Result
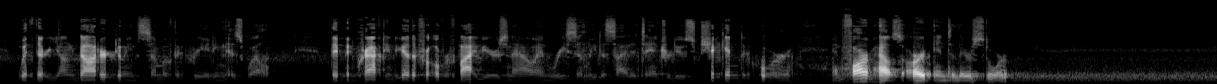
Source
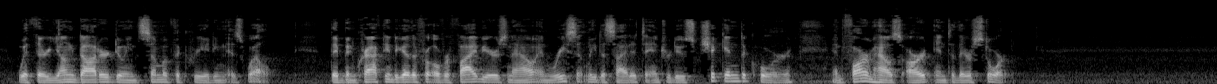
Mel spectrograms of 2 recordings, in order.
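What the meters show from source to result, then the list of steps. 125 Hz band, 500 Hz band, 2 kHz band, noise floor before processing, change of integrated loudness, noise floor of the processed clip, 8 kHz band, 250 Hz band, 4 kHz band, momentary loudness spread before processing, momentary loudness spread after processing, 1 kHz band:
under -30 dB, 0.0 dB, +6.0 dB, -54 dBFS, +2.5 dB, -60 dBFS, -5.5 dB, -15.5 dB, -2.5 dB, 8 LU, 23 LU, +3.5 dB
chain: level held to a coarse grid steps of 20 dB; high-pass sweep 1.4 kHz -> 340 Hz, 7.24–9.84 s; Chebyshev shaper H 5 -40 dB, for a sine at -5.5 dBFS; trim +4.5 dB

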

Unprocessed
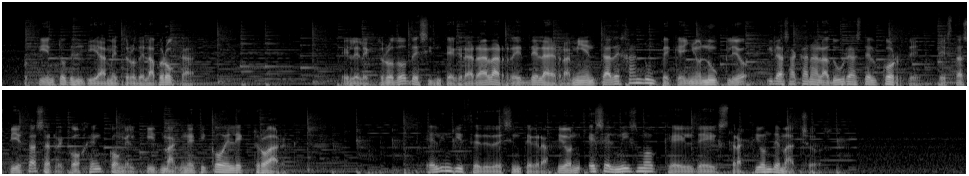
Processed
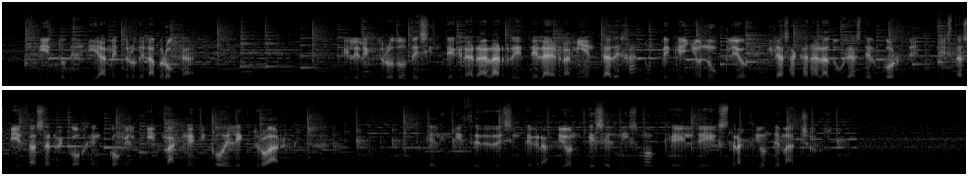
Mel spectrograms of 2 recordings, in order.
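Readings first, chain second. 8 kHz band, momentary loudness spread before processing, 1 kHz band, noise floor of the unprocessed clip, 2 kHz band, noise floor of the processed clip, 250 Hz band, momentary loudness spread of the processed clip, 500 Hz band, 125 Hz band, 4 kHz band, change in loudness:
+5.0 dB, 18 LU, -1.0 dB, -55 dBFS, +4.5 dB, -58 dBFS, under -40 dB, 14 LU, -26.5 dB, under -40 dB, +5.0 dB, -4.5 dB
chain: high-pass 1.3 kHz 24 dB/octave; trim +5 dB

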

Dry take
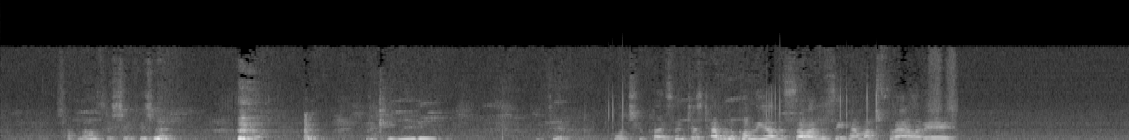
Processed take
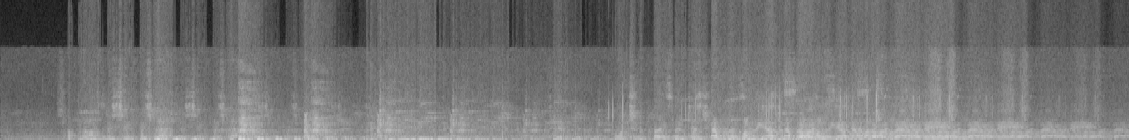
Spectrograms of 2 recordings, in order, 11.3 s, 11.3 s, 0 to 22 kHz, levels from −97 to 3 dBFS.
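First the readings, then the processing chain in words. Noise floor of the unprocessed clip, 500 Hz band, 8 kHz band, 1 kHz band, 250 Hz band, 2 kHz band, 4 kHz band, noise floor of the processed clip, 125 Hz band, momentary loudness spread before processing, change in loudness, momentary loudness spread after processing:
-54 dBFS, +4.0 dB, +19.0 dB, +6.0 dB, +1.0 dB, +11.5 dB, +17.5 dB, -36 dBFS, no reading, 19 LU, +3.5 dB, 9 LU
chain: in parallel at -10 dB: bit crusher 6-bit; on the sum: two-band feedback delay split 510 Hz, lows 185 ms, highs 729 ms, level -4 dB; added noise brown -50 dBFS; high-pass 70 Hz 12 dB/octave; spectrum-flattening compressor 2:1

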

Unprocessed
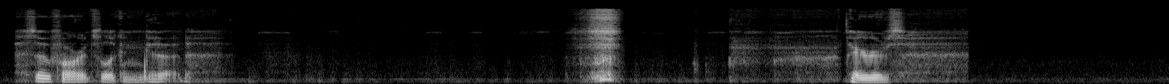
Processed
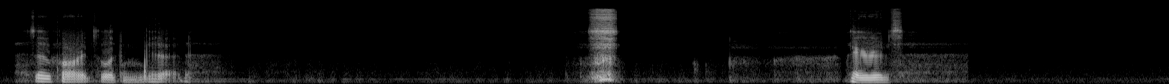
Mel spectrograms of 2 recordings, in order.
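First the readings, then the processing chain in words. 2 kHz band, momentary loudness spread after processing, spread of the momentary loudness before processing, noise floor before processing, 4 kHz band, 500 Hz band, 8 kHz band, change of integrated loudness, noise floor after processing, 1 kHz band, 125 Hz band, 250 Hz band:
-4.5 dB, 12 LU, 22 LU, -59 dBFS, -4.0 dB, -3.0 dB, -4.0 dB, -3.0 dB, -64 dBFS, -4.0 dB, -3.0 dB, -3.0 dB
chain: local Wiener filter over 25 samples; trim -3 dB

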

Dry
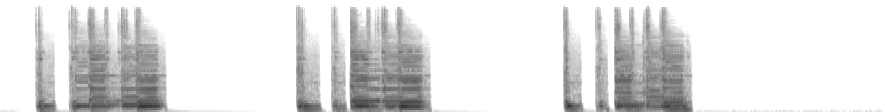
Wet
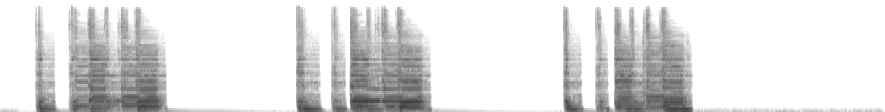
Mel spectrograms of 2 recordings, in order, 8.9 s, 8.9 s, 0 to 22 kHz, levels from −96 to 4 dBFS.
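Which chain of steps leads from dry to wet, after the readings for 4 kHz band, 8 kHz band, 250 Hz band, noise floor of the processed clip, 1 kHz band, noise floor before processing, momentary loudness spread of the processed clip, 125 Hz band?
-1.0 dB, +0.5 dB, -4.0 dB, under -85 dBFS, -0.5 dB, under -85 dBFS, 12 LU, +6.5 dB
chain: bass shelf 320 Hz +8.5 dB; comb 2 ms, depth 79%; trim -1.5 dB

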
